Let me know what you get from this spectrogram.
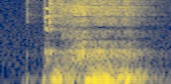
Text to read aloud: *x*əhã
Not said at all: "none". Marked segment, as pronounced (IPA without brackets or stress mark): k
